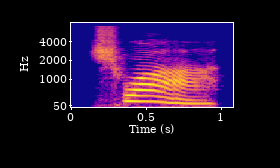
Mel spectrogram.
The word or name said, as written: shwa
